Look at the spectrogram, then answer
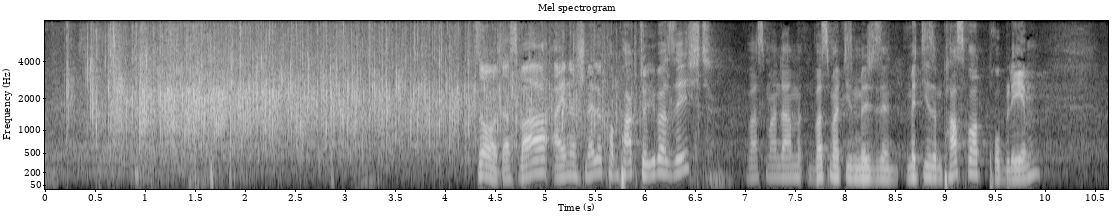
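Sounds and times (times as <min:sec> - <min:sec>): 
audience applause: 0:00.0 - 0:06.6
speech: 0:04.3 - 0:10.0.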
